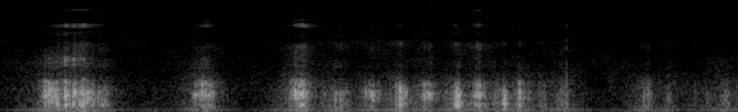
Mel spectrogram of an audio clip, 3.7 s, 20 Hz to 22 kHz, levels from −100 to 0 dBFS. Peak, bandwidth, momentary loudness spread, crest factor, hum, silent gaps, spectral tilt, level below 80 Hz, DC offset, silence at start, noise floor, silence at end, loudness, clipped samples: -24 dBFS; over 20 kHz; 22 LU; 24 dB; none; none; -7 dB/octave; -68 dBFS; under 0.1%; 0.15 s; -65 dBFS; 0 s; -46 LUFS; under 0.1%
